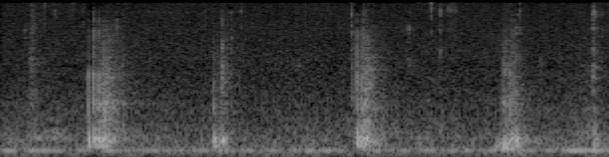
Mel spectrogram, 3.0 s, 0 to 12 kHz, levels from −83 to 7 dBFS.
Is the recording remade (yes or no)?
no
